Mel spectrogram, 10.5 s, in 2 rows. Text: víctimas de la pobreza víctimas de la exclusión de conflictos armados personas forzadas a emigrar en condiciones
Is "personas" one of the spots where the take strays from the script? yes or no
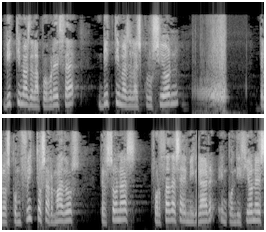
no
